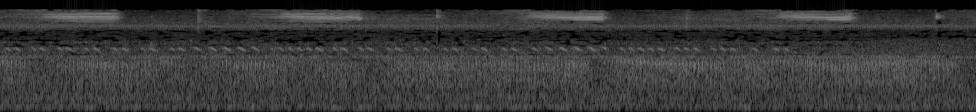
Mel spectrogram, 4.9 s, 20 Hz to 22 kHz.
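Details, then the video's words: Insects sing in a layered chorus, with shrill high bursts about every 1.3 seconds, a fine rapid trill below them, and a constant dense buzz. "SINGING OF INSECTS"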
